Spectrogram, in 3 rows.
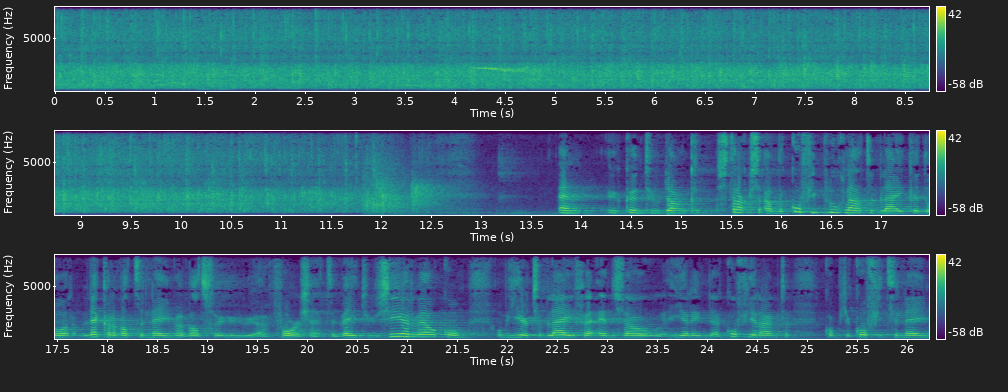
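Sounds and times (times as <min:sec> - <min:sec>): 
audience applause: 0:00.0 - 0:12.9
speech: 0:13.8 - 0:26.2.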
